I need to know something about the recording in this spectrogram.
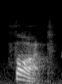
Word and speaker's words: thought: the I'm trying to the pronunciation is like the word hot but with th thought thought thought so that's think to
